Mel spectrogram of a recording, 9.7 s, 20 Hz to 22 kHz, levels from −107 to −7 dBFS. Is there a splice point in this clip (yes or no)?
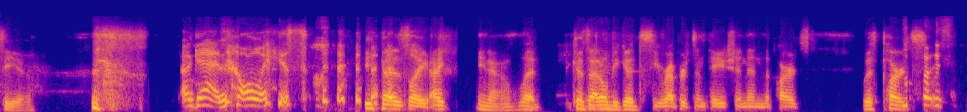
yes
